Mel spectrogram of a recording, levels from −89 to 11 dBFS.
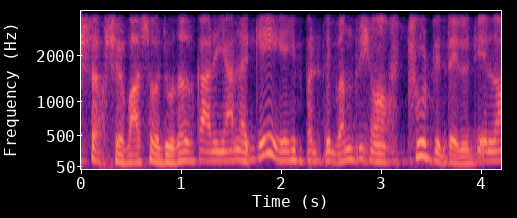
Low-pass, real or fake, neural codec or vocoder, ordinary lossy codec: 3.6 kHz; fake; codec, 16 kHz in and 24 kHz out, 0.9 kbps, LongCat-Audio-Codec, fine tuned four codebook decoder; none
